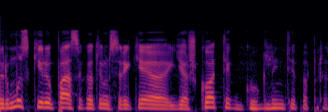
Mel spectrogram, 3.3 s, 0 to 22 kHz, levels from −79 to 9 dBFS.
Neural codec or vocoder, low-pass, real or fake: none; 7.2 kHz; real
